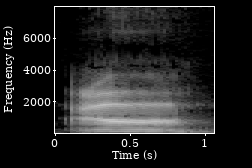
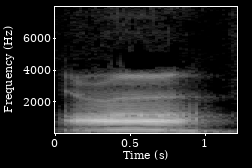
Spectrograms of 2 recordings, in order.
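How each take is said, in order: First: The sound is light and open. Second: The sound is heavy and muffled. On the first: The speaker calls it right. "Maka datarkan lidahnya" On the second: The speaker calls it wrong. "Kalau kita cekungkan lidahnya, maka akan keluar a. Suaranya akan terkurung"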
